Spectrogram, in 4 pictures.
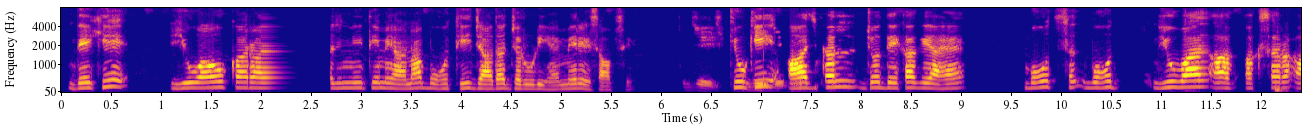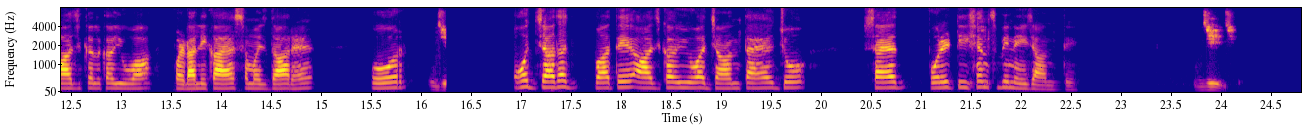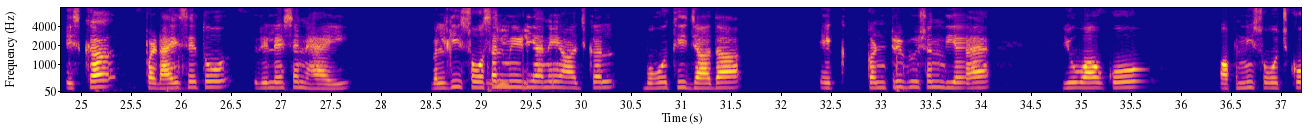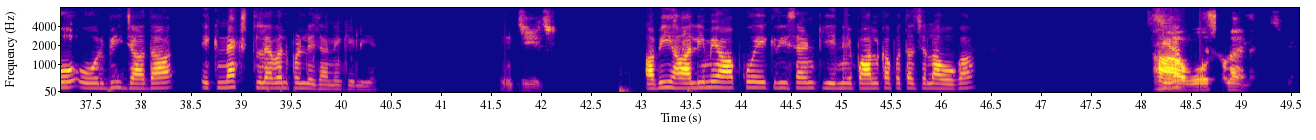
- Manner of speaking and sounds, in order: static; distorted speech; other background noise; tapping; in English: "पॉलिटिशियंस"; in English: "रिलेशन"; in English: "कॉन्ट्रिब्यूशन"; in English: "नेक्स्ट लेवल"; in English: "रिसेंट"
- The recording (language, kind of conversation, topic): Hindi, unstructured, आपको क्यों लगता है कि युवाओं को राजनीति में शामिल होना चाहिए?
- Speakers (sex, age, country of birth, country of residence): male, 20-24, India, India; male, 25-29, India, India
